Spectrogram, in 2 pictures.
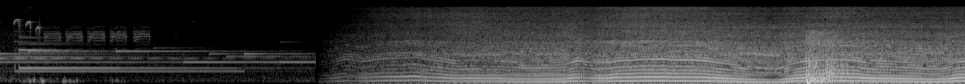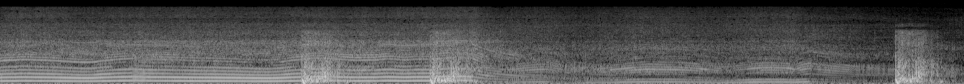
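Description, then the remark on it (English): After a brief chiming tone, a chainsaw roars to life and cuts firewood in autumn, its loud buzzing engine wavering up and down in pitch, punctuated by a few sharp cracks. “Well, in my neighborhood, human noise still resounds as deer hunting and firewood gathering dominate and resonate.”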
